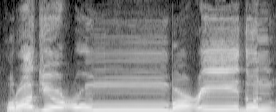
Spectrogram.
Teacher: عین کے اوپر دو پیش کی تنوین ہے، دو پیش کی تنوین کے بعد با آیا اس لیے اقلاب ہوگا، یعنی دو پیش کی تنوین کو میم ساکن سے بدل کر غنہ کے ساتھ پڑھیے۔ یا ساکن سے پہلے زیر ہے اس لیے یا مدہ ہوگا، یا مدہ کو ایک الف کے برابر کھینچ کر پڑھیے۔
